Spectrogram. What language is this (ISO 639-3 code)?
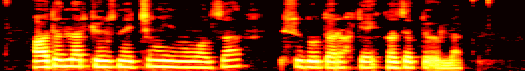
uig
